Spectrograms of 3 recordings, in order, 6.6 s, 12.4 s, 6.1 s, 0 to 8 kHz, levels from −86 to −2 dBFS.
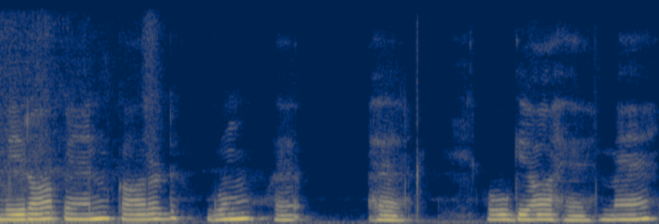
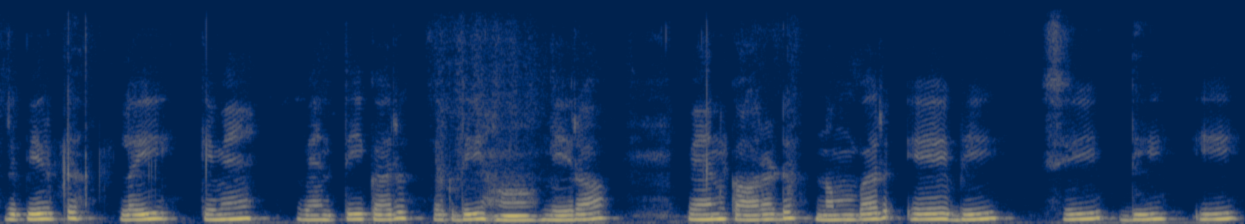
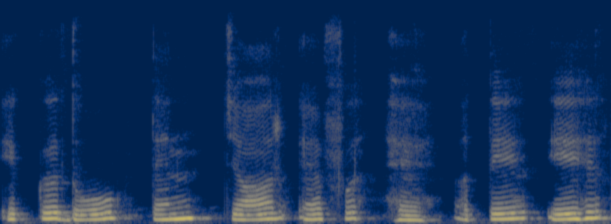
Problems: constant background noise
